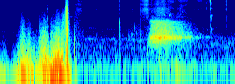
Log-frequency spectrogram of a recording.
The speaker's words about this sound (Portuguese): Vai ficar com o latido dos cachorros, desgraçado, porque ele não cala a boca nunca.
